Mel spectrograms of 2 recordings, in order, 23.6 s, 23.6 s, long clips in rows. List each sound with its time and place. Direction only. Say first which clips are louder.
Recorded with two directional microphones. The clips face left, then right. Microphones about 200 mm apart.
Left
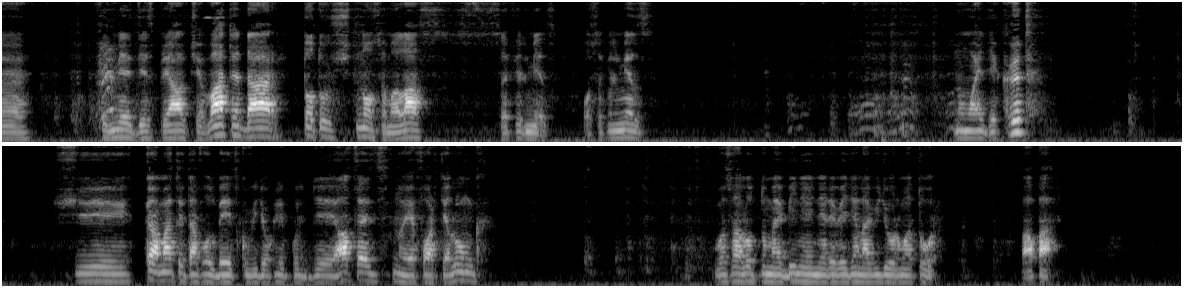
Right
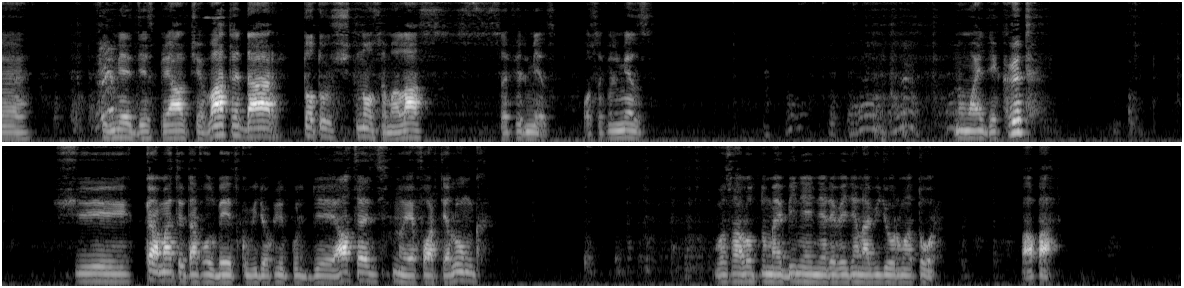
0.0 s a sound: even; centre (ahead or behind)
0.9 s speech: right 2 dB; centre (ahead or behind)
9.5 s speech: right 1 dB; centre (ahead or behind)
12.4 s speech: right 2 dB; 5° right (ahead or behind)
18.9 s speech: even; centre (ahead or behind)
